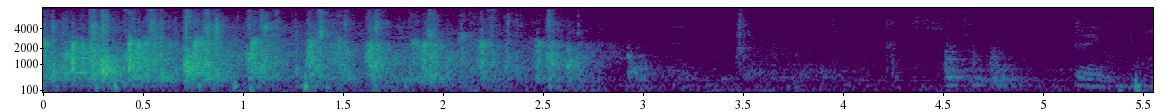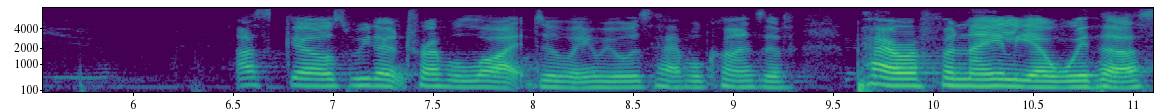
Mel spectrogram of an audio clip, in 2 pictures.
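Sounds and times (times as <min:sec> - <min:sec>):
crowd applause: 0:00.0 - 0:02.8
speech: 0:06.5 - 0:11.1.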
